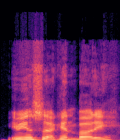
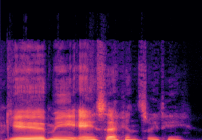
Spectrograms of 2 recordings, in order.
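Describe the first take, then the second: First: Loud and quick, holding a friend off for a second; hurried call to buddy. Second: Mock sweet. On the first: Real, not acted. Streamer loudly asks his buddy to wait, hurried. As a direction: call it out like you're juggling tasks. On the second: Streamer teasingly soothes his waiting friend, mock sweet and slow. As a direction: coo it like talking to a baby, half joking. Same request redone sweetly.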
